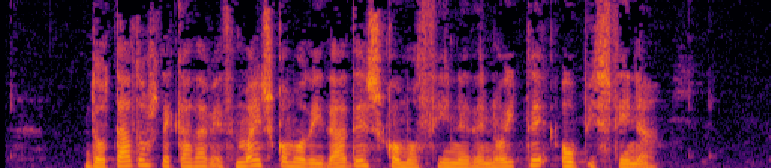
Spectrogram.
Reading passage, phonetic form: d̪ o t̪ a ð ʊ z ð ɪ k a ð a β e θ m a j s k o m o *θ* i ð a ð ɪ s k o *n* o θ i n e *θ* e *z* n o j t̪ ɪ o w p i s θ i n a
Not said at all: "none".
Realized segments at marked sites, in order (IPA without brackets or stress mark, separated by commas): ð, m, ð, none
